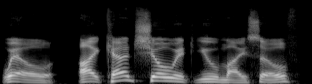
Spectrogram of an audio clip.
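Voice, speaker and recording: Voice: mid-range voice, lively intonation, slow, dry recording, clean studio sound. A storybook narrator voicing a melancholy, touchy old male turtle who tells tales in a sighing, mournful way. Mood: weary, resigned.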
